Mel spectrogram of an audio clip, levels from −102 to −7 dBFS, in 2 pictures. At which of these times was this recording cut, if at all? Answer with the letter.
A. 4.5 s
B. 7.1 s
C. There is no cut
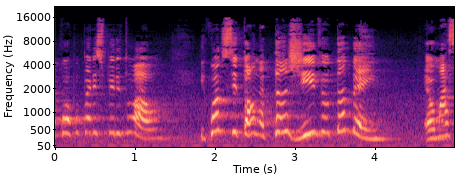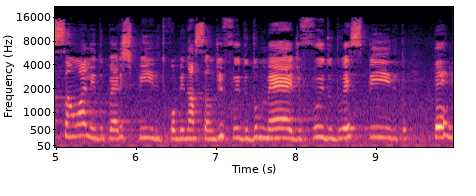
B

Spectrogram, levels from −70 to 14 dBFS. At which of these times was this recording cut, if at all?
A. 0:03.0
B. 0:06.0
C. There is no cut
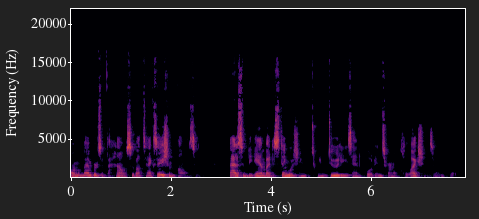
C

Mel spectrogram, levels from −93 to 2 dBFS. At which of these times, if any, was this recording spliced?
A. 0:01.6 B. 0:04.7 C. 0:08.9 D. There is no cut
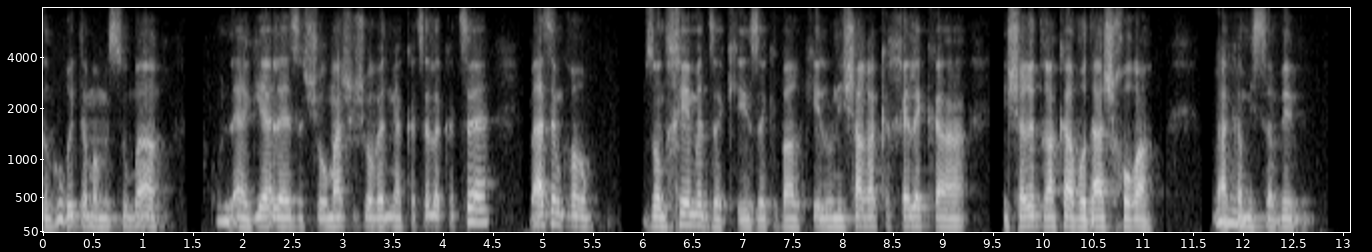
D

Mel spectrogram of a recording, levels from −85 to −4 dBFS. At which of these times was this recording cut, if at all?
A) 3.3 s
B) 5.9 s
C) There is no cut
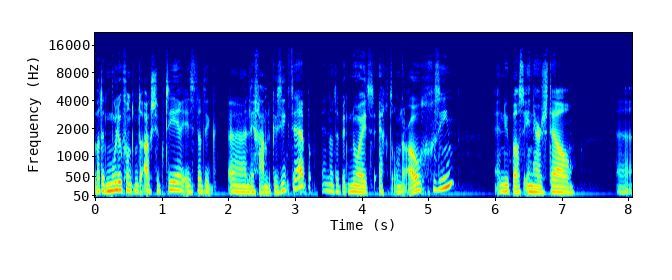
A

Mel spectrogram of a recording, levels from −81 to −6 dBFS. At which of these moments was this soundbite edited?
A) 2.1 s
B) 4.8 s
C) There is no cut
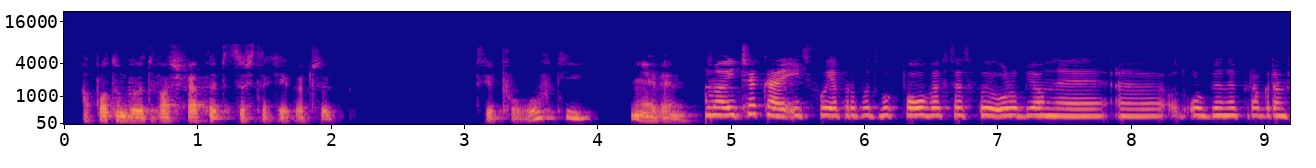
B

